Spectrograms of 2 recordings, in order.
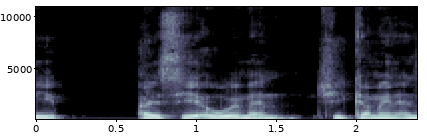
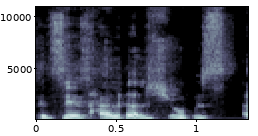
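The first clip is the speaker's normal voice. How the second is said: laughing; 9 semitones higher than usual. Real, not acted. Mocking sign, laughing.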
